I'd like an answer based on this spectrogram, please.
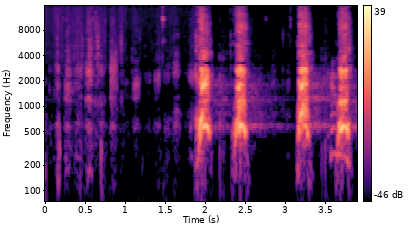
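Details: Golden Cocker Spaniel in Yorkshire's Dalby Forest reacting fearfully to cardboard cutouts: soft whimpers and snuffling sounds lead into four loud, harsh barks in two pairs.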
